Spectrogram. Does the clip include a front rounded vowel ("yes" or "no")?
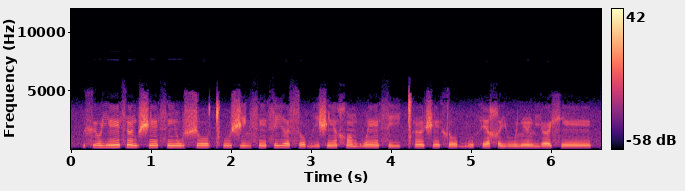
yes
